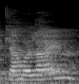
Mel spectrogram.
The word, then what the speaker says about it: Caroline: Because it's such a French name for me Yeah. too, that I just have the, how do you say, reflex, the habit to just say To Caroline. say it in the French way.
